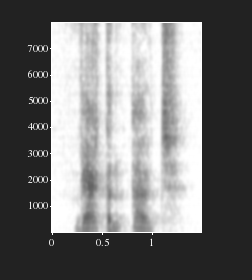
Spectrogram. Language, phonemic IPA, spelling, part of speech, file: Dutch, /ˈwɛrkə(n) ˈœyt/, werken uit, verb, Nl-werken uit.ogg
- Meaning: inflection of uitwerken: 1. plural present indicative 2. plural present subjunctive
